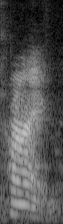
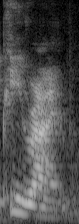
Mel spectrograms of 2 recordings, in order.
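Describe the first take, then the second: First: The name is said as one single syllable. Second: The name is said as two separate syllables. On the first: "I've always heard everybody call them Prime" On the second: "I've never heard anybody say P Rhyme"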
